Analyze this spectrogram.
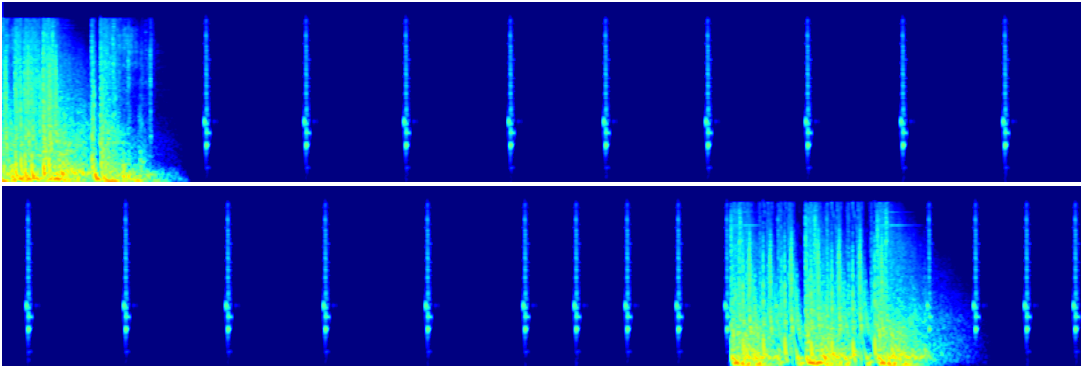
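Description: A gun fires in a loud rapid burst.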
